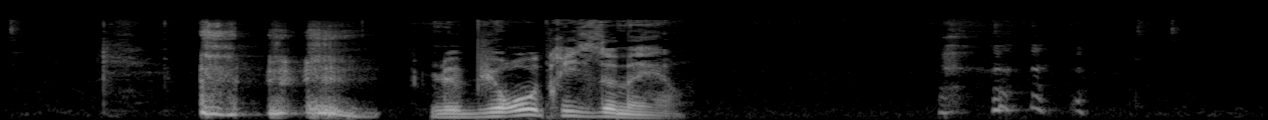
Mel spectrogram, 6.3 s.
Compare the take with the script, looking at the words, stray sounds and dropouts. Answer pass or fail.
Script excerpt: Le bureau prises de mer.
fail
